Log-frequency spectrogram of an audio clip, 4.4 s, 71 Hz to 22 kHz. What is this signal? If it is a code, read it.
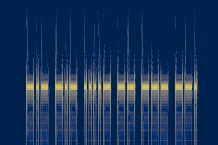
Morse code, heard as a keyed tone, about 25 wpm, 700 Hz. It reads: KK4MOG
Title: USA Call Signs - 6 Characters - Repeated 3x - 25wpm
